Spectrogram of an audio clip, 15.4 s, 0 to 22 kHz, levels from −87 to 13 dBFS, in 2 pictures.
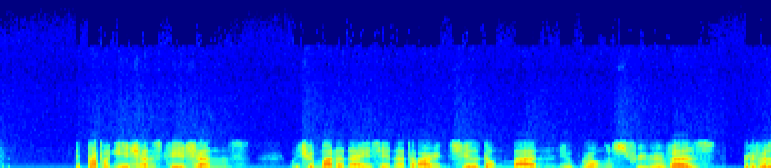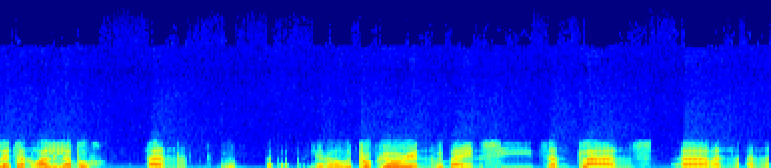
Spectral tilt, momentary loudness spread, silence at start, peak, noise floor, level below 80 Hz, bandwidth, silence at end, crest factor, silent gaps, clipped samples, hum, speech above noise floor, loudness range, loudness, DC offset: -5 dB/octave; 19 LU; 0.75 s; -2 dBFS; -56 dBFS; -68 dBFS; 16 kHz; 0.05 s; 18 dB; none; under 0.1%; 50 Hz at -60 dBFS; 38 dB; 3 LU; -19 LUFS; under 0.1%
